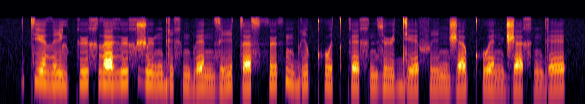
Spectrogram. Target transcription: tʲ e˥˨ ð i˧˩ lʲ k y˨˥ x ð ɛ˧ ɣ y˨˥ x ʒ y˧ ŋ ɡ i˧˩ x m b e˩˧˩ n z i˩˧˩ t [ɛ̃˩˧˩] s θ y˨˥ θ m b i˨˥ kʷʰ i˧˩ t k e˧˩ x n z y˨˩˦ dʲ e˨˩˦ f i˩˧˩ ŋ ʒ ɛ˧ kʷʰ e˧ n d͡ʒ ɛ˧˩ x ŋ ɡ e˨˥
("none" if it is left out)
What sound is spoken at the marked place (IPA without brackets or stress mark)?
ɛ˩˧˩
